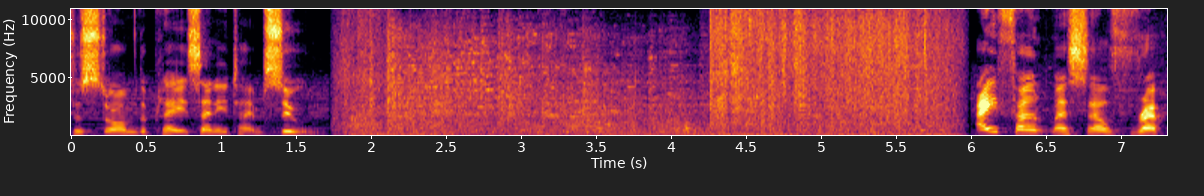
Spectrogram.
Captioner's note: sounds of crashing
